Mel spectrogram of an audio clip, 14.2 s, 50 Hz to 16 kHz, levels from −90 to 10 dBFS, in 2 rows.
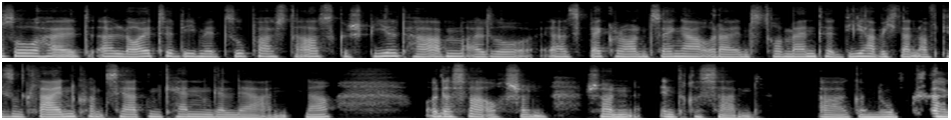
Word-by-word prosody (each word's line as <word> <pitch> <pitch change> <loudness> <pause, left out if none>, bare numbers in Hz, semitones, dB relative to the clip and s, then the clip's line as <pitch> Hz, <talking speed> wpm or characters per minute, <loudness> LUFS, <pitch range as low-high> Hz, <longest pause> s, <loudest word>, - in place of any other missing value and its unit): so 190 0 +2
halt, 85 - 0
äh, 175 - 0
Leute, 175 +3 +2
die 180 0 -1
mit 170 -2 -2
Superstars 175 -2 -2
gespielt 180 +3 0
haben, 175 +3 +1
also, 160 +2 -3
eher 195 -3 -5
als 160 -2 -4
Backgroundsänger 165 -1 0
oder 155 -1 -1
Instrumente, 165 +2 -1
die 170 +5 +2
habe 165 -1 +1
ich - - -5
dann - - 0
auf 150 -1 -4
diesen 160 -1 -2
kleinen 155 +2 +5
Konzerten 155 -2 -1
kennengelernt, 145 -4 -1
ne? 140 +3 +1 0.7
Und 165 0 +2
das 160 -4 +3
war 150 -5 +4
auch 135 0 -4
schon 70 -2 +2 0.3
schon 150 -3 +3 0.2
interessant, 145 -5 -2 0.4
äh, 135 -2 0
genug, 140 0 +3 0.2
sage 165 -4 +9
160 Hz, 150 wpm, -25 LUFS, 150-170 Hz, 0.7 s, sage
